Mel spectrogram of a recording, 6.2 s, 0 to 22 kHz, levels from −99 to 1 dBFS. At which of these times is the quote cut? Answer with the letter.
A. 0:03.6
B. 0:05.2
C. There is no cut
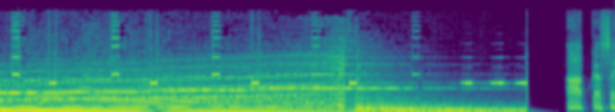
B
